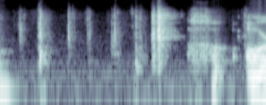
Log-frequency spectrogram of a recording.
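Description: A quick, irregular run of about ten light clicks and taps from a deck of cards being handled on a table, the loudest a little past the middle.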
